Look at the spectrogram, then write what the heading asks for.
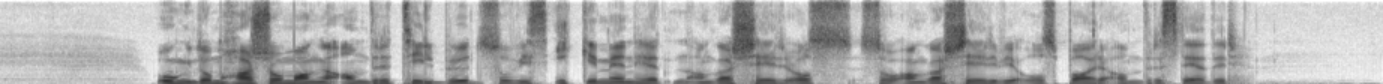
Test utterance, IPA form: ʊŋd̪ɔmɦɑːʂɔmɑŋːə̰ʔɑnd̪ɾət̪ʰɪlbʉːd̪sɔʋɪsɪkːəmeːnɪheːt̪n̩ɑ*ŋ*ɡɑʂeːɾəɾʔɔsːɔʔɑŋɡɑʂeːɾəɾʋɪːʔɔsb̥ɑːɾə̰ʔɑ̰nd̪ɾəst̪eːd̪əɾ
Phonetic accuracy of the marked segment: correct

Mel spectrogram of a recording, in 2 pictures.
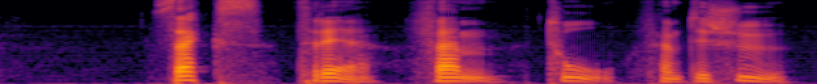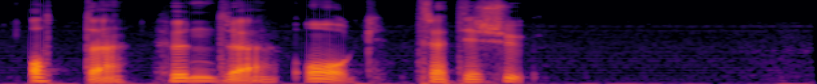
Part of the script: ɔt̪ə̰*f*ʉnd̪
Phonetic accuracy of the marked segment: incorrect: h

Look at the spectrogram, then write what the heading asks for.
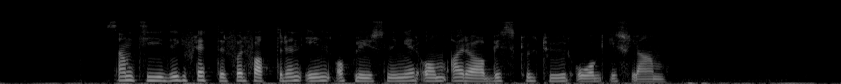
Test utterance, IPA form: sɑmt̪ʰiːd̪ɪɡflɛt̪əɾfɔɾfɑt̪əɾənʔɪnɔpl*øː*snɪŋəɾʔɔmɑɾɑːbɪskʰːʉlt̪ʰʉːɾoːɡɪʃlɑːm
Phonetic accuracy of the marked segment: incorrect: yː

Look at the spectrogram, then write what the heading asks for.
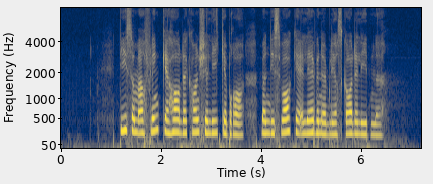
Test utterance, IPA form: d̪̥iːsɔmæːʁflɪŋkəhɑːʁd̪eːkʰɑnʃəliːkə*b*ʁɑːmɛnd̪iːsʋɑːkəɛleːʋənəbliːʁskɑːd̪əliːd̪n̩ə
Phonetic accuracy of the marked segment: correct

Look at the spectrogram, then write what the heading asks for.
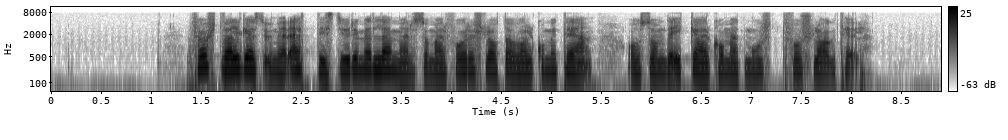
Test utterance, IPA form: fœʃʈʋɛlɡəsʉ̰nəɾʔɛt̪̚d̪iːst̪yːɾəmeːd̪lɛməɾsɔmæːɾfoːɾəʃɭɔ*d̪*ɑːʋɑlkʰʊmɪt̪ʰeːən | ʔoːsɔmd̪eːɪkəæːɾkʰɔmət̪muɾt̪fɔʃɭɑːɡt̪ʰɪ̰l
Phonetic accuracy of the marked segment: incorrect: t̪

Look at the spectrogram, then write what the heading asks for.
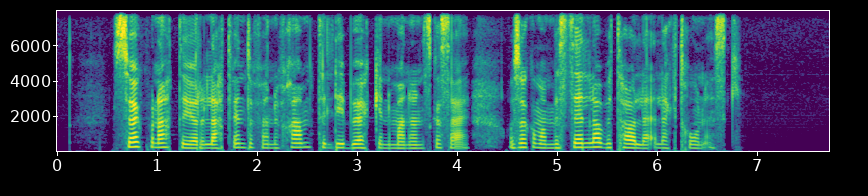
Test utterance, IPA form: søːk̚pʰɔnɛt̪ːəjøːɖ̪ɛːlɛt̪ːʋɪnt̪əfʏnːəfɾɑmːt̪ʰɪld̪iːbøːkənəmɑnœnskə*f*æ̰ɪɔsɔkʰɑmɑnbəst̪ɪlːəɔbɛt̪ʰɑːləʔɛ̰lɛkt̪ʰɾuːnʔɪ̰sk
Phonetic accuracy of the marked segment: incorrect: s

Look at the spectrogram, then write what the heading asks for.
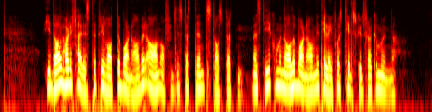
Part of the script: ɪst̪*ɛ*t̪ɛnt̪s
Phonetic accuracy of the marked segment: incorrect: œ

